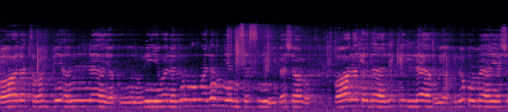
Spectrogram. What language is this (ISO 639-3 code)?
ara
